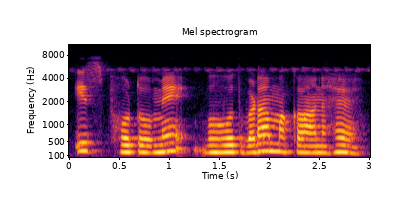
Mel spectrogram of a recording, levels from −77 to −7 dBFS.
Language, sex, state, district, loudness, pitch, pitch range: Hindi, female, Uttar Pradesh, Shamli, -16 LUFS, 205 Hz, 195-230 Hz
